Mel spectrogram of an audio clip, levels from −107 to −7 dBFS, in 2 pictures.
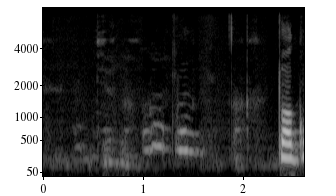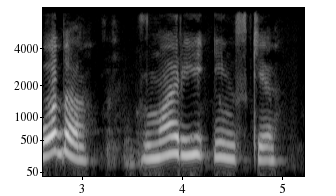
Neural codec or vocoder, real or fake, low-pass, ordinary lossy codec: codec, 16 kHz, 2 kbps, FreqCodec, larger model; fake; 7.2 kHz; Opus, 64 kbps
